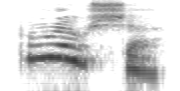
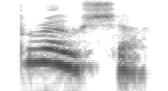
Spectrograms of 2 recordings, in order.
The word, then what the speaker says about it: brochure: good to me okay so here we've got bro like in brother bro shh uh that split diagraph er on the end and our last one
